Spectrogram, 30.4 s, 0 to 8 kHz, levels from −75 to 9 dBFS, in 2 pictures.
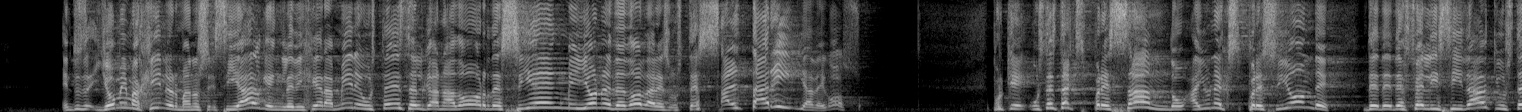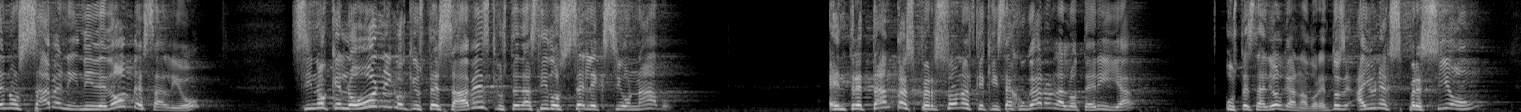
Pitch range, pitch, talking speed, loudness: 235-300 Hz, 255 Hz, 145 wpm, -15 LUFS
